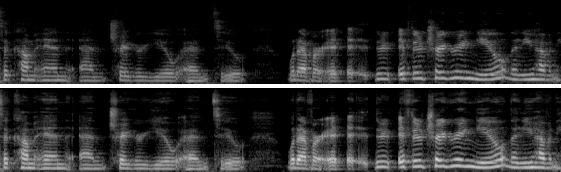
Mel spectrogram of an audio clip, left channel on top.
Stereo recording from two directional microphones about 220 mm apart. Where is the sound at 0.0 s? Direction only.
45° right (ahead or behind).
